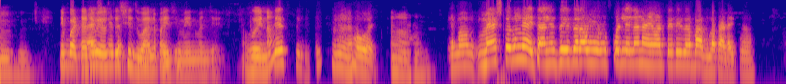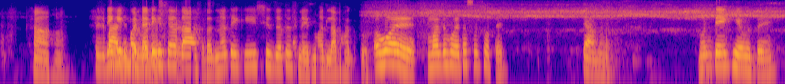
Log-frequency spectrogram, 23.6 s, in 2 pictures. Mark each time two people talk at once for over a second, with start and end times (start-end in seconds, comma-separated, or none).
13.4-14.9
